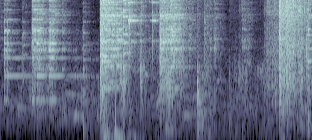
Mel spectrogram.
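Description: Plates break in a string of sharp crashes, each smash followed by bright, tinkling shards scattering; several loud impacts come in uneven bursts over a few seconds, with no talking.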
